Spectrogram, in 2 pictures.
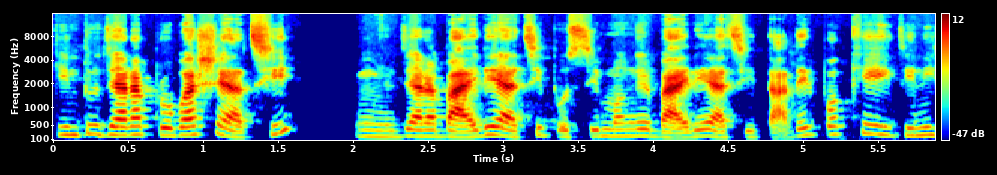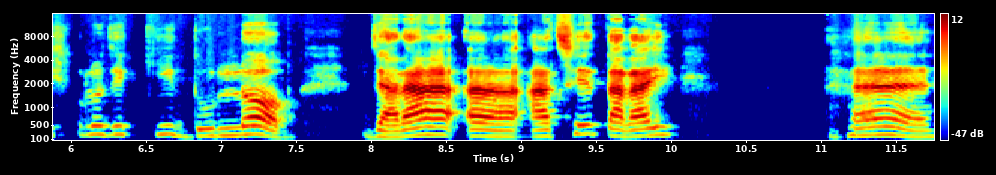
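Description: A middle-aged woman hosts a casual live stream from her phone and talks straight to her viewers. She chats in a loose, easy way, fills gaps with little sounds and stops often to read comments aloud. Her voice sits at an average pitch for a woman. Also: unhurried, long pauses, a bit bright. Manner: chatty, many fillers, reads out viewer comments.

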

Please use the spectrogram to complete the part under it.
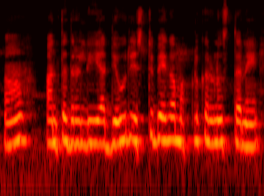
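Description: A woman's voice: sits high, little pitch movement, fast talker, very noisy. A woman talking with her husband in a casual family chat, earnest and reassuring. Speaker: wife in a family vlog. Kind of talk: casual heartfelt family talk.

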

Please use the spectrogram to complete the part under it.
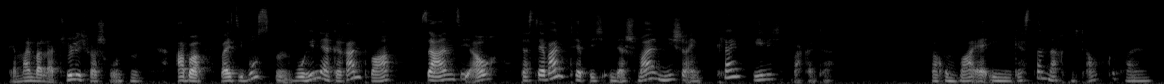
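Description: Female audiobook reader, husky and low-pitched, suspenseful storytelling. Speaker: audiobook narrator. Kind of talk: children's audiobook reading.

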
